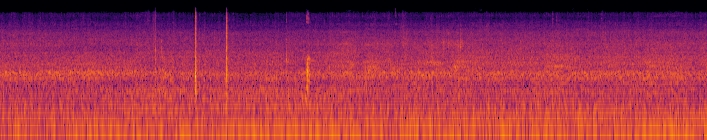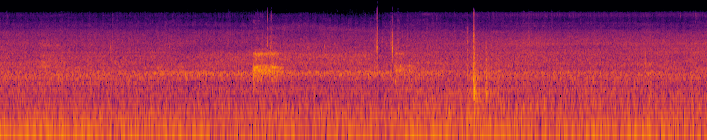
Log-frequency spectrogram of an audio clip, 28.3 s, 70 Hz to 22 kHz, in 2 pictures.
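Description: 1979 Pontiac Trans Am's V8 idling steadily, with a few sharp clicks and knocks scattered through.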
